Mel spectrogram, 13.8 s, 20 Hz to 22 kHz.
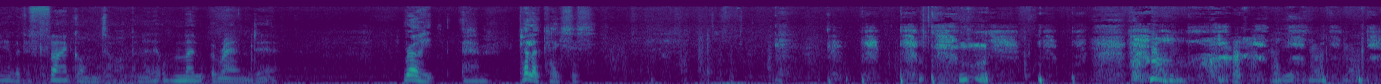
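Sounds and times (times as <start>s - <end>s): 
speech: 0.0s - 2.9s, 4.0s - 6.1s, 9.6s - 10.6s, 11.5s - 13.8s
coughing: 7.7s - 13.8s
harsh throat clearing: 7.8s - 13.8s.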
